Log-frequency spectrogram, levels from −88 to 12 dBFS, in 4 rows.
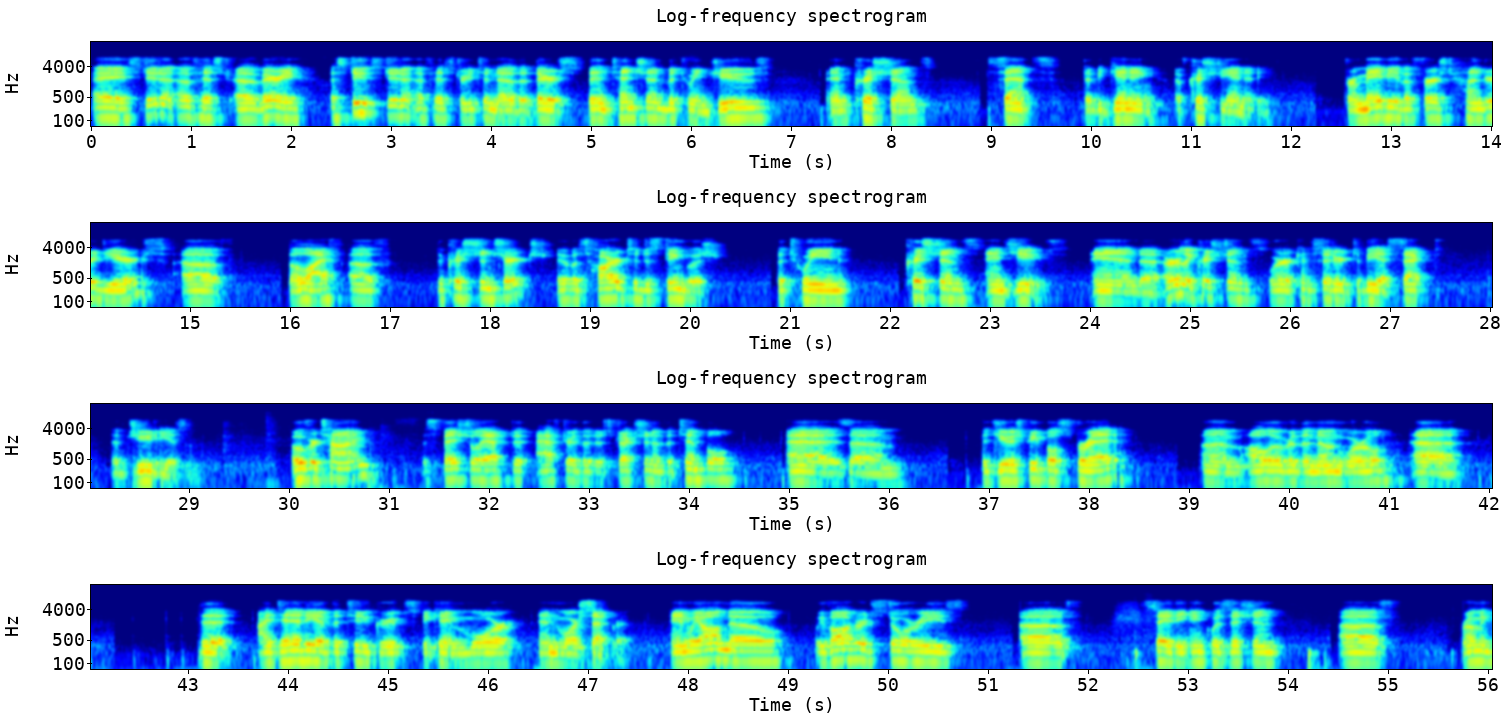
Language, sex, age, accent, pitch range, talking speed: English, male, 40-59, American, 105-120 Hz, 115 wpm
